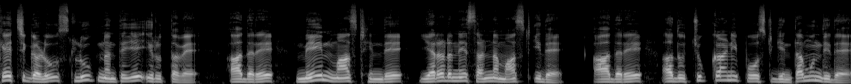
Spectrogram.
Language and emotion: Kannada, neutral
